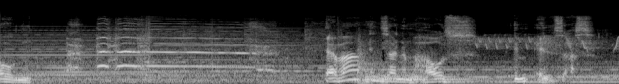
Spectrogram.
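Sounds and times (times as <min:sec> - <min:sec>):
speech: 0:00.0 - 0:01.0, 0:03.2 - 0:06.0
rooster crowing: 0:00.5 - 0:03.0.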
